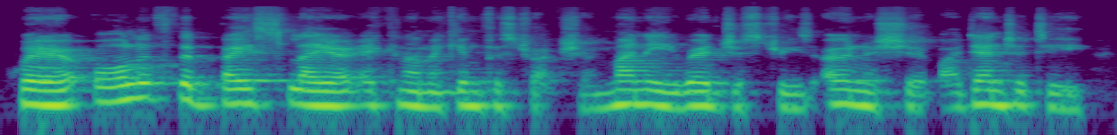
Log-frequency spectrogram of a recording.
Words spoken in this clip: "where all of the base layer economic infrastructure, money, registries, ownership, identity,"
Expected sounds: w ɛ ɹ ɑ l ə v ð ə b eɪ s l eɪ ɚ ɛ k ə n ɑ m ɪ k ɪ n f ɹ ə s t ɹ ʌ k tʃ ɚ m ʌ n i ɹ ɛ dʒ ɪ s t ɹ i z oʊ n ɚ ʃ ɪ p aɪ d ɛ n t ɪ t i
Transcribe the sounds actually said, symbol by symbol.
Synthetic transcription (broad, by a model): w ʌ ɹ ɑ l ə v ð ə b eɪ s l eɪ ɚ ɛ k ə n ɑ m ɪ k ɪ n f ɹ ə s t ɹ ʌ k tʃ ɚ m ʌ n i ɹ ɛ dʒ ɪ s t ɹ i z oʊ n ɚ ʃ ɪ p aɪ d ɛ n t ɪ t i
